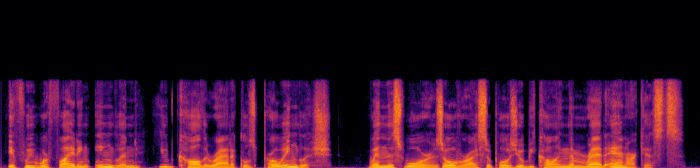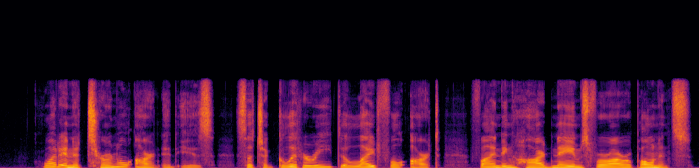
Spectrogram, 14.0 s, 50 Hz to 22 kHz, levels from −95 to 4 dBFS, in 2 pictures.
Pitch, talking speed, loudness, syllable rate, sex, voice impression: 160 Hz, 165 wpm, -18 LUFS, 5.1 syllables/s, male, very masculine, adult-like, slightly middle-aged, thick, tensed, powerful, bright, slightly soft, slightly muffled, slightly fluent, cool, very intellectual, very refreshing, sincere, very calm, slightly mature, friendly, reassuring, unique, elegant, slightly wild, sweet, very lively, kind, slightly intense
